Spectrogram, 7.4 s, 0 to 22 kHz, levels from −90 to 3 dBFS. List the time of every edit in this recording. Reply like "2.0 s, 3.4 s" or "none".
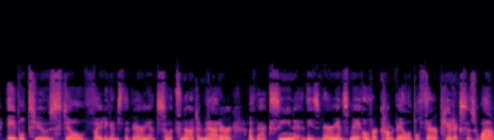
2.9 s, 3.8 s, 5.9 s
